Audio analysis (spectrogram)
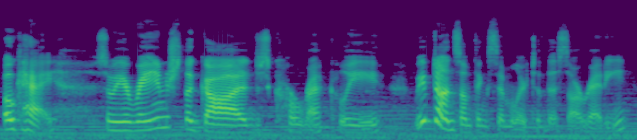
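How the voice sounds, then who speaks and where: A woman's voice: on the low side, expressive, unhurried, creaky, pushed and bright, soft background music. A young woman streaming a game while sick, sniffling, chatty and upbeat, thinking aloud and laughing often. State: sick with a stuffy nose, sniffling. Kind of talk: casual gaming livestream chat.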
